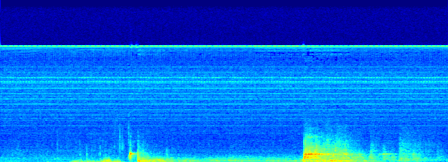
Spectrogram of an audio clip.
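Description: A bowling ball released onto a wooden lane with a thud about a second in, then rolling down the lane, then hitting the pins about four and a half seconds in with a loud clatter of pins falling and scattering, fading over the next two seconds.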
